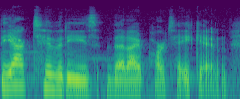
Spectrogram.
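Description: A woman's voice at a moderate pace, with fairly even intonation. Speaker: book content creator. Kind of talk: casual vlog chat. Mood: warm, cheerful, laughs often. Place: home room.

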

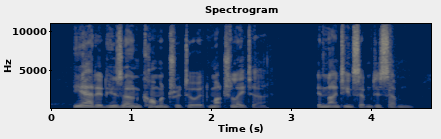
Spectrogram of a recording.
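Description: Vocal fry runs through this man's speech. He talks very fast, with very wide pitch swings. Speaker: narrator. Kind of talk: documentary narration.

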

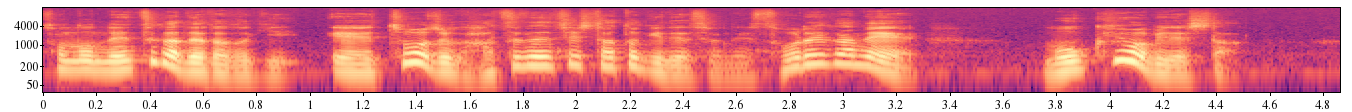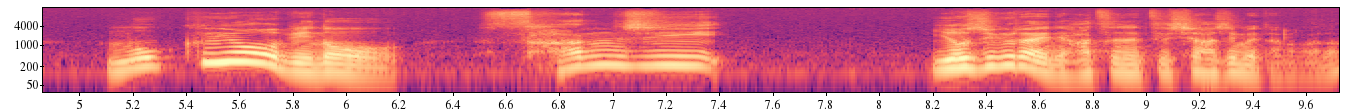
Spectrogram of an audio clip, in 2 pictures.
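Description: At a moderate pace, a man talks at a fairly high pitch with very wide pitch swings. His loudness swings a lot. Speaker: outdoor gear YouTuber. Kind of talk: casual vlog monologue. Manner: halting, many fillers. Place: home room. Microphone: lapel.

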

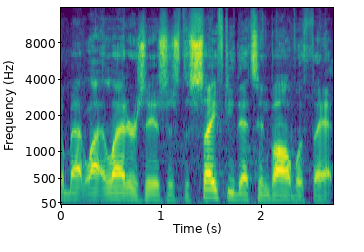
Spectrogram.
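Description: The man's pitch moves in an ordinary way while he talks very fast. No echo colors the dry sound. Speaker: TV home improvement host. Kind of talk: tutorial. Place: shop.

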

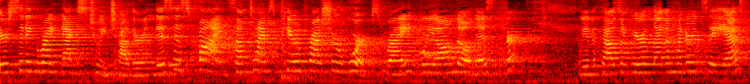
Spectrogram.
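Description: Over noticeable background noise and audible room echo, a woman speaks fairly quickly in a raised, projected voice, high-pitched and with ordinary pitch variation. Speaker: charity auctioneer. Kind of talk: live charity auction calling with banter. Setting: live gala event. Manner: fast, quick-witted, humorous. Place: hall. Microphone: pa.

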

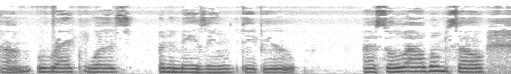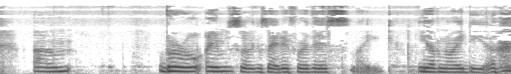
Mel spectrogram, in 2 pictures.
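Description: A woman speaks at a fairly slow pace with long, frequent pauses, her intonation monotone and flat. Her tone is dark and mellow, and somewhat breathy. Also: medium pitch for a woman. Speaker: YouTuber. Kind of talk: casual unboxing talk to camera.

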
